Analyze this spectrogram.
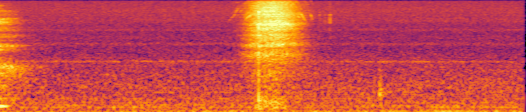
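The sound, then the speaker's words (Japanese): A single quick sniffle from a runny nose caused by the cold, one short, sharp burst of air through the nostrils against an otherwise faint, quiet background. “ごめんね、ちょっと寒いから鼻水が。”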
